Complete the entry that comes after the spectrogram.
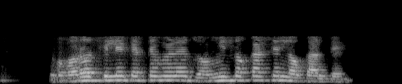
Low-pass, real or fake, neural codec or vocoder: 3.6 kHz; real; none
